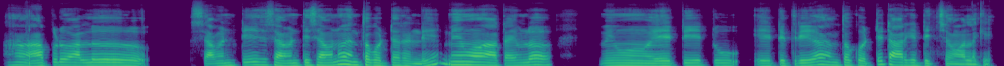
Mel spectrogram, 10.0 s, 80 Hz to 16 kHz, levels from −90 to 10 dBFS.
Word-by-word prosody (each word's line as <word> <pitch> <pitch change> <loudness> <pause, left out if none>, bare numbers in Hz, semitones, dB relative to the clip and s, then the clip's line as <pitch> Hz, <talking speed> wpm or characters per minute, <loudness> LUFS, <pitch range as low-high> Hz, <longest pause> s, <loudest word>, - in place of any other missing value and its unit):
ఆ! 155 +2 -6 0.2
అప్పుడు 155 +3 -3
ఆళ్ళు 145 +1 +1 1.0
70 135 +5 -2 0.2
సెవెంటీ 135 0 +1
సెవెనో 145 +6 +3
ఎంతో 160 -2 +1
కొట్టారండి. 130 -2 -1 0.2
మేము 170 0 +3 0.2
ఆ - - +5
టైంలో 145 +5 0 0.7
మేము 135 +1 -1 0.3
82 135 +1 -2 0.4
ఎయిటీ 130 +1 -2
త్రీయో 140 +6 +2
ఎంతో 145 -1 -1
కొట్టి, 130 +8 -1
టార్గెట్ 140 -4 +1
ఇచ్చాం 115 0 -2
వాళ్ళకి. 100 -1 -2
135 Hz, 120 wpm, -22 LUFS, 130-145 Hz, 1.0 s, ఆ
